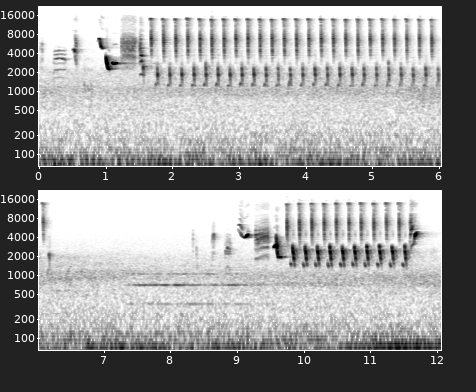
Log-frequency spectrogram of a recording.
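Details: Nightingale song with a long, very rapid machine-gun rattle of sharp repeated clicks lasting about five seconds, a pause with a faint low tone, then a second rapid rattled phrase.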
